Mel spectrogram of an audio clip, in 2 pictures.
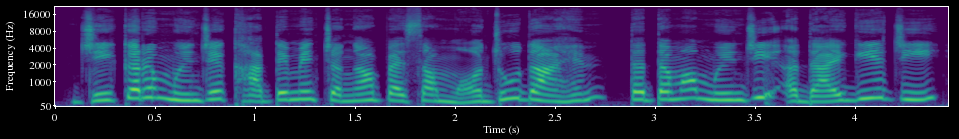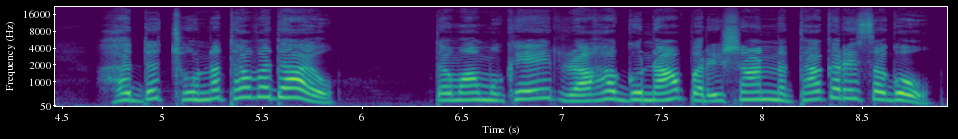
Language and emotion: Sindhi, angry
